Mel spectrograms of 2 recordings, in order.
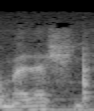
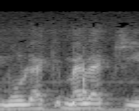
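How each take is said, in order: First: The name is said the French way, with 'sh'. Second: The name is said the Hebrew way, with a 'k'. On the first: This does not follow the original Hebrew form. The speaker calls it wrong. "et non pas Malachi" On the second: This follows the original Hebrew form of the name. The speaker calls it right. "il faut prononcer Malachi ... Parce qu'il faut suivre là ce que dit l'hébreu"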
